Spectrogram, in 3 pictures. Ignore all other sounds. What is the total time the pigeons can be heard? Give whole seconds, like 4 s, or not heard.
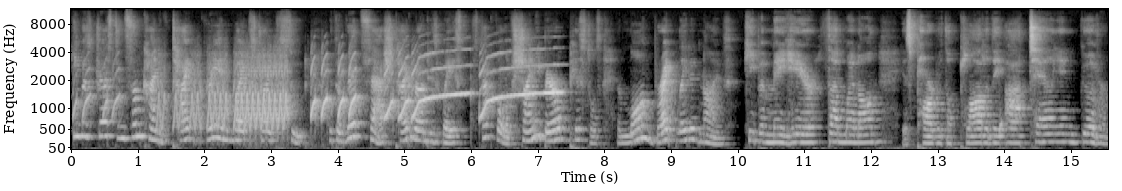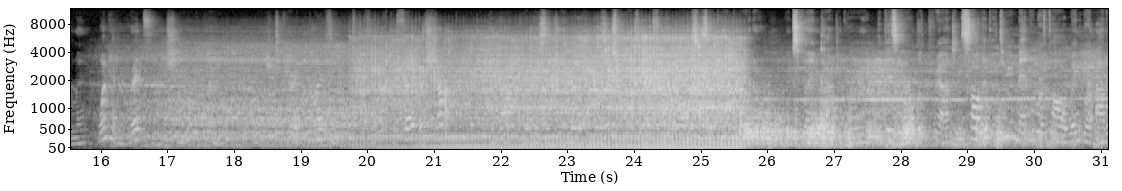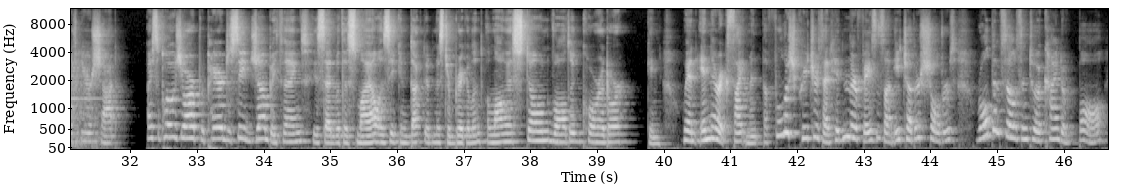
not heard.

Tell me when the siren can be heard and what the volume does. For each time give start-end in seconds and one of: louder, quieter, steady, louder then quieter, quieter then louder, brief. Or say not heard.
0.0-7.4 louder.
